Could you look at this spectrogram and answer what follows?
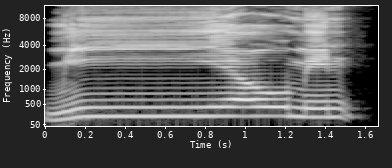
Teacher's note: یہ جو آواز ہے می ای، یہی ادغام ہو رہا ہے، اور ادغام اس طرح کہ نون ساکن کو یا میں شامل کر کے پڑھا جا رہا ہے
